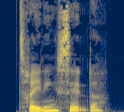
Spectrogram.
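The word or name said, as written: træningscenter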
